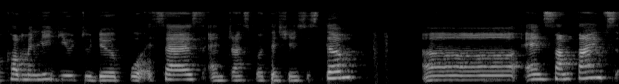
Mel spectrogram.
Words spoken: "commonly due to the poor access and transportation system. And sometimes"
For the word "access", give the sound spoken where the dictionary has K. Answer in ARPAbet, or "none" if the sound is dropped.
none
